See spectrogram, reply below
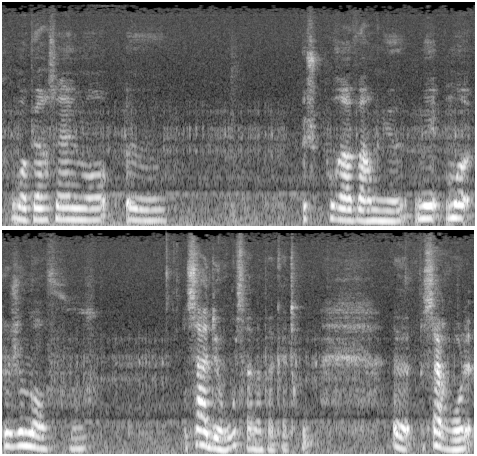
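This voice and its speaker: A woman's voice: on the low side, a little mellow. Young woman w/ a bit of a lisp, chatting while doing makeup, lots of euhs, some faint hiss. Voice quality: slight lisp. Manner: hesitant, many fillers. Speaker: makeup vlogger.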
